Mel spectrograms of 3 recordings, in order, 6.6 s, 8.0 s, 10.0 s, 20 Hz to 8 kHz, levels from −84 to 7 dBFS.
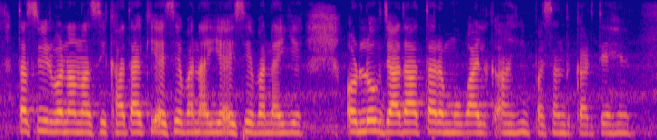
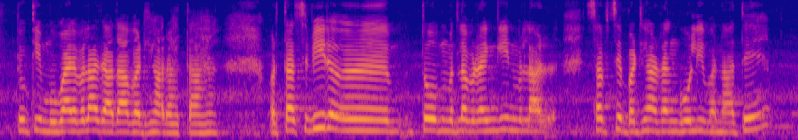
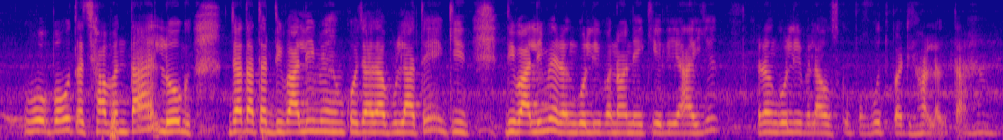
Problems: background sounds at intervals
